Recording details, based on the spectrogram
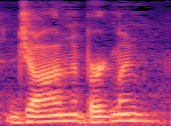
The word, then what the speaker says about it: Jon Bergmann: You can follow me on Twitter at Jon Bergmann.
